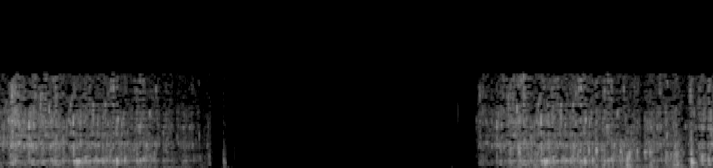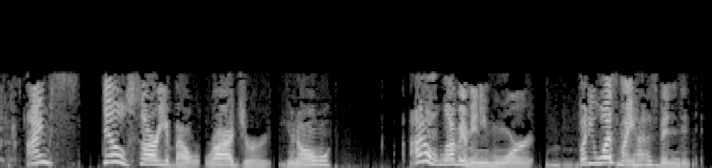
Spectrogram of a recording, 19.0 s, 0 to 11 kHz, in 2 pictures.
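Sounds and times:
liquid pouring into a glass: 0.0 - 2.8, 6.4 - 9.9
speech: 11.4 - 14.0, 15.0 - 18.8.

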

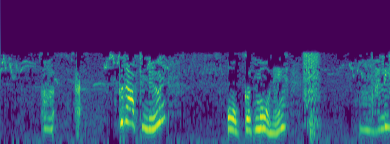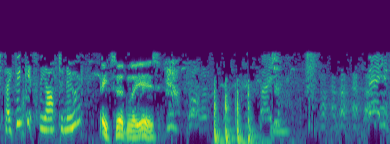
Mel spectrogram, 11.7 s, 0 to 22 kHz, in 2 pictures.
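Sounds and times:
speech: 2.0 - 2.6, 3.5 - 4.8, 5.4 - 8.4
firm knocking on a door: 9.0 - 10.0
laughter: 10.4 - 11.7.

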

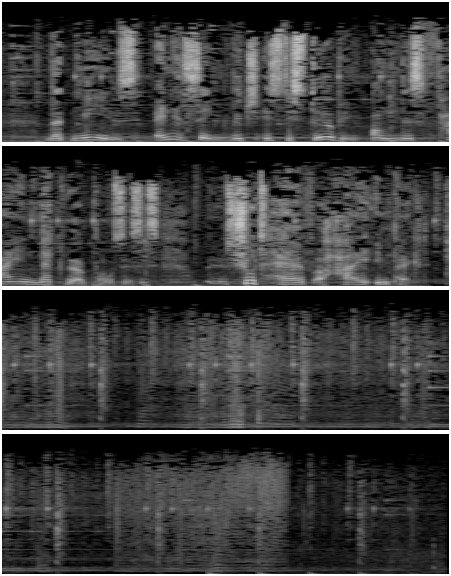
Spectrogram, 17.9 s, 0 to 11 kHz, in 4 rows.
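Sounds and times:
speech: 0.5 - 8.8
bees buzzing: 8.6 - 17.2.

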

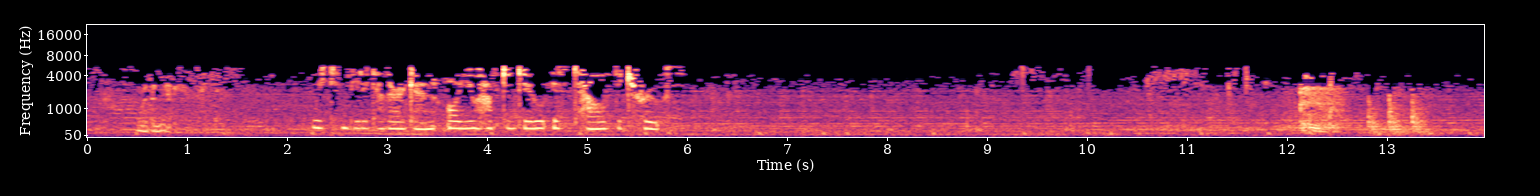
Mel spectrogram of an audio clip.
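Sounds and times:
speech: 0.5 - 1.5, 2.2 - 6.0, 12.2 - 12.4
firm knocks on a door: 12.4 - 13.6.

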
